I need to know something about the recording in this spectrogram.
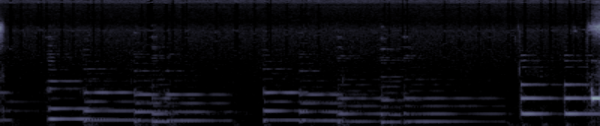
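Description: Slow, soft meditation music played on a keyboard: sustained single notes stepping gently in pitch, in two short phrases that each fade away, with a new phrase starting near the end.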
